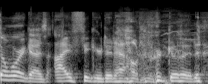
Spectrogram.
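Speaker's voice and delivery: proud triumphant tone. Teasing another speaker by imitating him: imitating someone saying it proudly. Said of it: "you just proudly say".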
